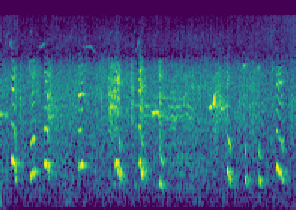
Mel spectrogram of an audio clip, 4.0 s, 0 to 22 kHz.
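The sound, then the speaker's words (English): Six-week-old wolf pups whimpering: many short, high, thin whines and yips in quick succession, each a brief bright cry with small pauses between, fairly faint, with no other sounds. “These are the sounds of pups at 6 weeks old, still whimpering, seeking to solicit attention.”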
